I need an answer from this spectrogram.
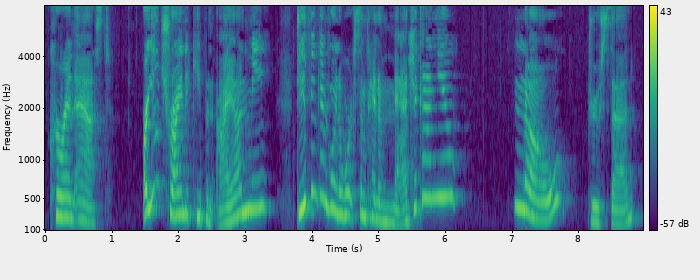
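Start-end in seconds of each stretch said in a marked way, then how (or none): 1.5-6.2 higher-pitched, rising accusatory questions; accusing challenge. Acted. Corinne challenges Drew for keeping watch on her, accusing. 7.2-7.8 higher, hesitant denial; unsure denial. A narrator's reading. Drew answers Corinne's accusation, unsure. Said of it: "she didn't sound too sure".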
